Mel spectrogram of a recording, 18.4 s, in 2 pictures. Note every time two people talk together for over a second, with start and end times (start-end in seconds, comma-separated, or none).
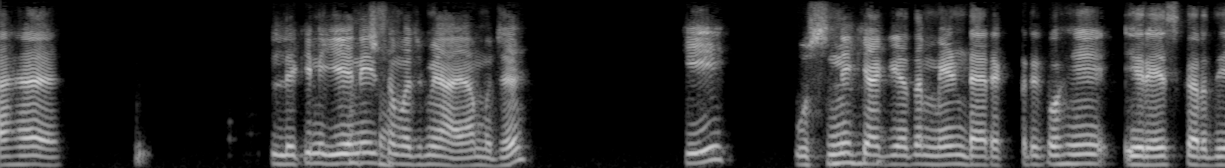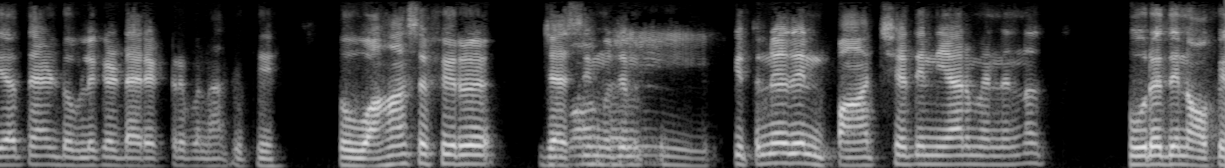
none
